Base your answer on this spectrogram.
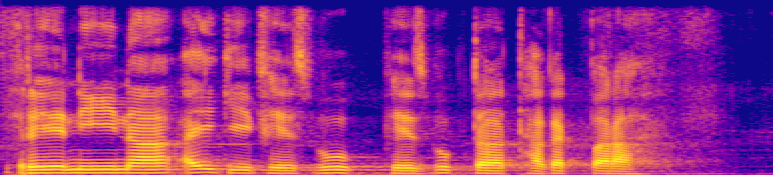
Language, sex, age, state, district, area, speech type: Manipuri, male, 45-60, Manipur, Churachandpur, rural, read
